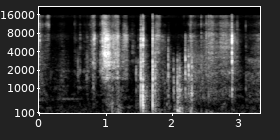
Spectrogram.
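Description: Paper pages rustle as a notebook page is turned.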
